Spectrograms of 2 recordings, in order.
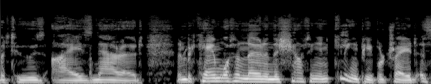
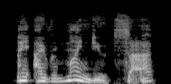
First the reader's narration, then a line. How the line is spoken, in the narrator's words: hissed Number Two at the captain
